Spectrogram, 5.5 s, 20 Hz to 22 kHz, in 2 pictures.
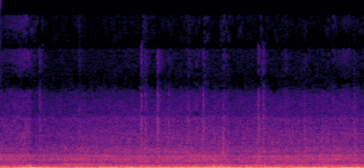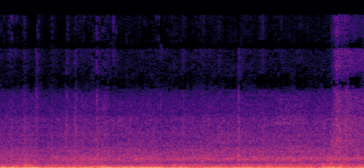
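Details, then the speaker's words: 2020 Range Rover Evoque L551 with AJ20P4 2.0 L petrol engine, driving on the road after a misfire repair: deep, even engine rumble with no stumble or miss, pulling smoothly; normal running, the engine is healthy again. "So everything is working right now. The vehicle is back to life."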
